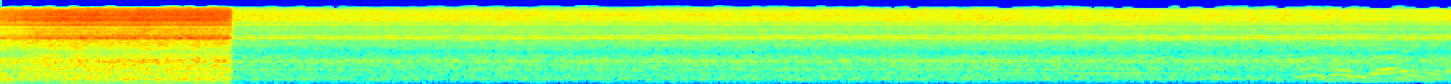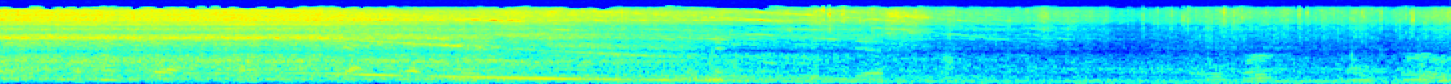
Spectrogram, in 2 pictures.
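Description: Portable vacuum running with its hose inside a black plastic garbage bag, drawing the air out to shrink a foam cushion. A loud hiss for about the first second cuts off sharply, leaving a steadier whine whose pitch glides down around nine to eleven seconds in and settles into a fainter low hum.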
